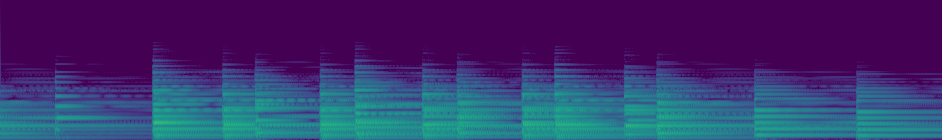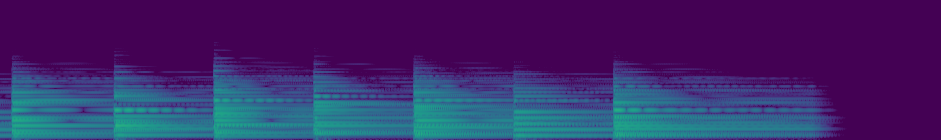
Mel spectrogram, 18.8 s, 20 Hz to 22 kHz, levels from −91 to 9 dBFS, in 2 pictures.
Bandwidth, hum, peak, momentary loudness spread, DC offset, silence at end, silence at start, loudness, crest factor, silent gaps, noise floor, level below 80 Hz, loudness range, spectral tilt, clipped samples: 4.9 kHz; none; -16 dBFS; 14 LU; under 0.1%; 1.2 s; 0 s; -34 LUFS; 18 dB; none; under -90 dBFS; -68 dBFS; 6 LU; -7.5 dB/octave; under 0.1%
